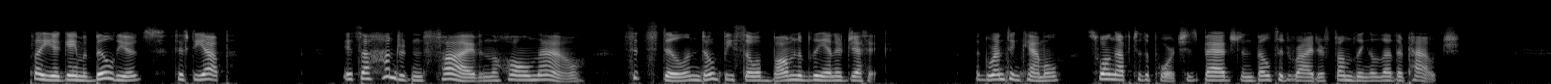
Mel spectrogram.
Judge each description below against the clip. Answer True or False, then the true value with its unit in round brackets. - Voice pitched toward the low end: False (195 Hz)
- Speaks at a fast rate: False (160 wpm)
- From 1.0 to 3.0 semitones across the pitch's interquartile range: False (3.5 semitones)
